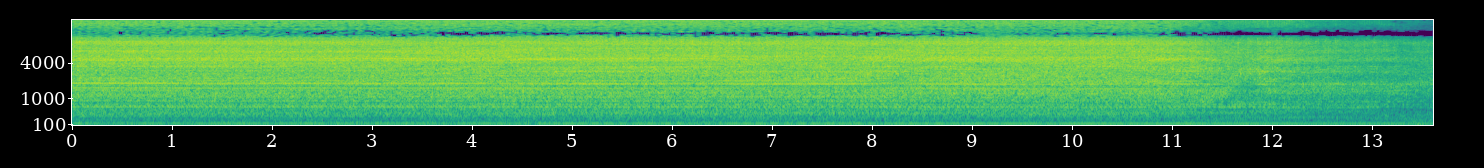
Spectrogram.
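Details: 2002–2005 EP3 Honda Civic Si hatchback idling with a loud, high, constant whir and rattle from a bad water pump pulley.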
